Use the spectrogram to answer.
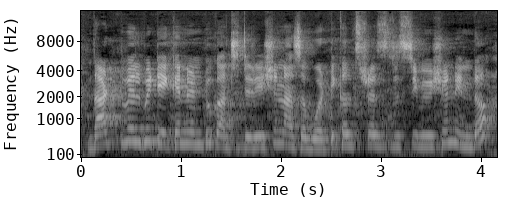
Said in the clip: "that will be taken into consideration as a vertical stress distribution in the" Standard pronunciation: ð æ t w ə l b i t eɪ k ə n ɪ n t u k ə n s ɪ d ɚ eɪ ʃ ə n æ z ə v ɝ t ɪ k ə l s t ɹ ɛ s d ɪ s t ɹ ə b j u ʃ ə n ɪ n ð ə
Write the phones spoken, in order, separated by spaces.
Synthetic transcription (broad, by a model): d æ t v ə l b i t eɪ k ə n ɪ n t u k ə n s ɪ d ɚ eɪ ʃ ə n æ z ə v ɝ t ɪ k ə l s t ɹ ɛ s d ɪ s t ɹ ə b j u ʃ ə n ɪ n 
